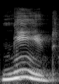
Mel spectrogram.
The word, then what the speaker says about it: know: Silent character वो character होते हैं जो स्पेलिंग में तो होते हैं लेकिन उनको प्रोनाउंस नहीं किया जाता, ठीक है। तो इसका बोलेंगे हम नीड, KNEAD, नीड।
